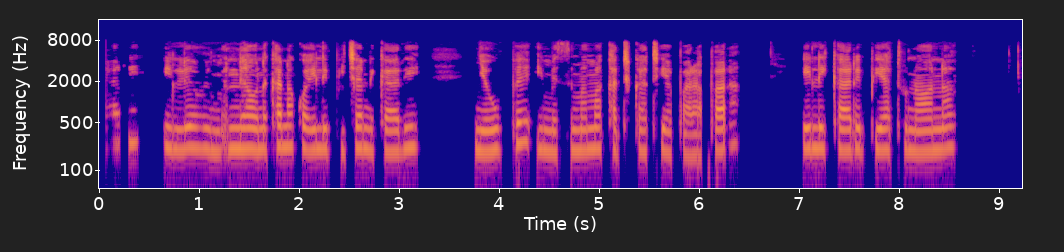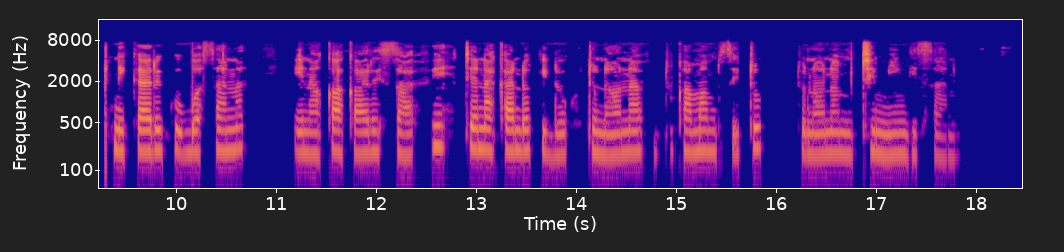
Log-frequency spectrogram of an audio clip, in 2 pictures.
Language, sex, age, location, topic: Swahili, female, 18-24, Nakuru, finance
